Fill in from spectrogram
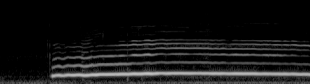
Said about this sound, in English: Whimper.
